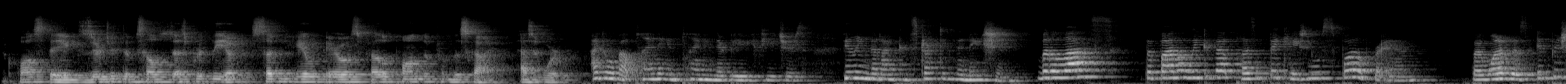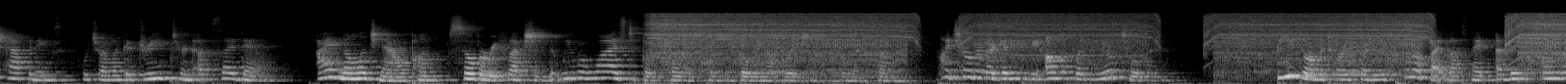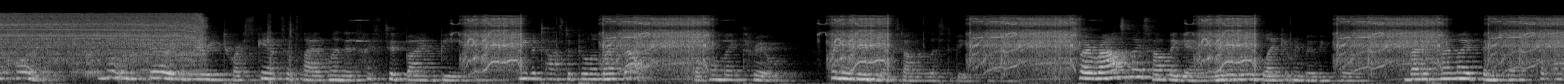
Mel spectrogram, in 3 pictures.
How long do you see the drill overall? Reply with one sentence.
You can hear the drill for 25 seconds altogether.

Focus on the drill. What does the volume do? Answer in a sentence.
The volume of the drill goes up.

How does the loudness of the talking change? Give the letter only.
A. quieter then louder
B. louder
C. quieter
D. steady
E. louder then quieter
D.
